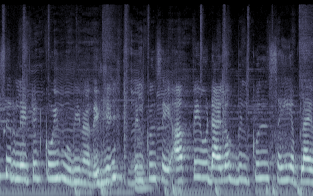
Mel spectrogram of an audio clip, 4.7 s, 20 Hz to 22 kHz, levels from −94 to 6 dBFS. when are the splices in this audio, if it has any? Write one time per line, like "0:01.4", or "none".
0:01.8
